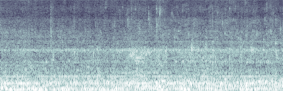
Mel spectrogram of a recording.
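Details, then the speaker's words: Dishwasher circulation pump after correct-rated capacitor fitted, full cycle: steady motor drone under rushing splashing water; pump running normally. Next day it hummed without turning again; real cause a leaking seal letting water into the motor. "приобретение нужного конденсатора его установки запустил посудомойку на полный цикл от работало как надо"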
